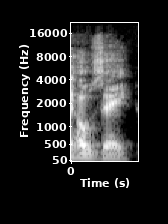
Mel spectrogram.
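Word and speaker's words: José: you not say Jose think about it phonetically if you can say hose like the garden hose and you can say hey just take away the H and say hose hey like how is it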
